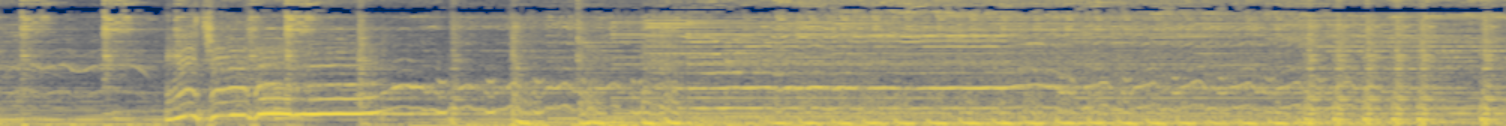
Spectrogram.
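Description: Live band playing a Bihu song: a melodic lead line with pitch bends, then a steady drum beat from about three and a half seconds in.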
